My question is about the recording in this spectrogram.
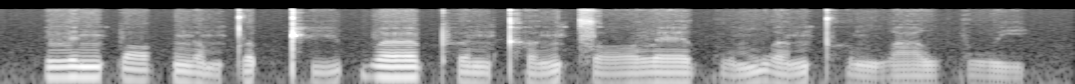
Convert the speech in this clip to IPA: lɪ˥ŋpɔː˧k̚ŋɐ˨˩m t̪ɐ˧t̚kʰiː˨˥p̚wœː˥ pʰɵ˨nkʰɐ˨˥ŋ t͡sɔː˨˧lɛː˧kʷɐ˨˥mwɐ˨˥n t̪ʰʊ˨˩ŋwaː˨wkuː˨˩j

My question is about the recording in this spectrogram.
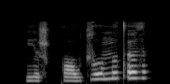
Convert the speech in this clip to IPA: ji˩ʂkːɔː˩wt͡ɕoː˥ nʊ˥tʼœ˥z

